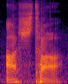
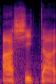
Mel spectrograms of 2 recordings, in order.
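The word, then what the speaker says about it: あした: all notice that like he kind of didn't really pronounce the she there it's like instead of ashita it's ashta like there's this thing in Japanese called high valid voicing and that's the whole reason why we don't really say the e sound there but all you have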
